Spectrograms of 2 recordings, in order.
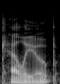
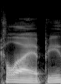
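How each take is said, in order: First: It uses the pronunciation used within the circus. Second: It uses the common everyday pronunciation of the word. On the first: This is how circus insiders say it. The speaker calls it right. "but in the circus, it's calliope" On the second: This is how the general public says it. The speaker calls it wrong. "not calliope. That's sort of the word on the street"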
